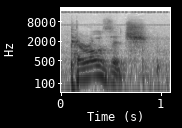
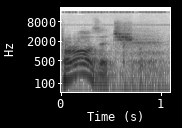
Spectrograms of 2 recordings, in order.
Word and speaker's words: Perozich: Perozich. That's how you say it. Perozich.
